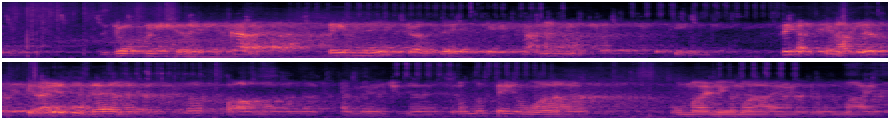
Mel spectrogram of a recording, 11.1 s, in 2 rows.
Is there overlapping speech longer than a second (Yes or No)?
Yes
